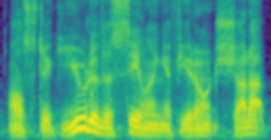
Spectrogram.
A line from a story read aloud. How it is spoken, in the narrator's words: snapped Mugglewump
